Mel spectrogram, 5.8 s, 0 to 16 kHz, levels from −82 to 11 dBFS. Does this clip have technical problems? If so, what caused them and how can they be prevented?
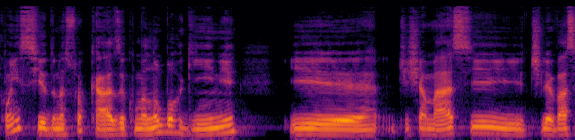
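No, the speech signal shows no technical faults anywhere in the clip, so there is nothing to trace to a cause or to prevent.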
